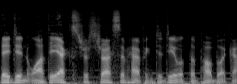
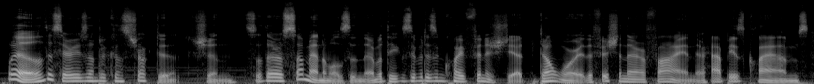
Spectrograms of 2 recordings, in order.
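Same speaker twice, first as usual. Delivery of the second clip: higher, swooping character voice; lilting put-on voice, placating a visitor; reassuring guide character; 5 semitones higher than usual. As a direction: explain it away in a higher-pitched guide voice. Voices game character answering question.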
